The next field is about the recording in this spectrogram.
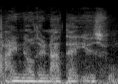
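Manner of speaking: hushed, half-whispered voice. Roleplaying, a player half-whispers to another character while walking by: half-whispering. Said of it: "I whisper in his ear".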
